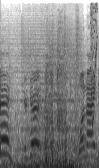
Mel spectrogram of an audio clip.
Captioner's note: power tool whirring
